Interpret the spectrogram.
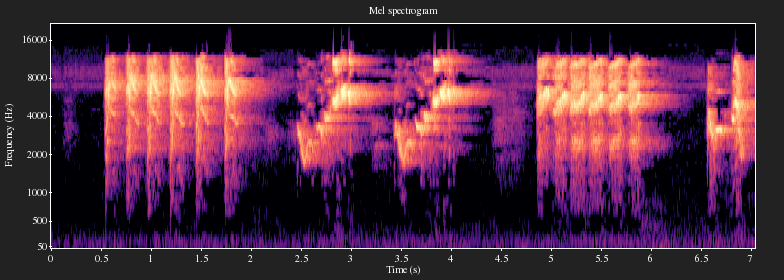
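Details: Orange-headed thrush singing in clean, high phrases: a rapid series of five or six sharp repeated notes, then rising slurred whistles, another quick note series, and a final short burst, with silent gaps between.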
